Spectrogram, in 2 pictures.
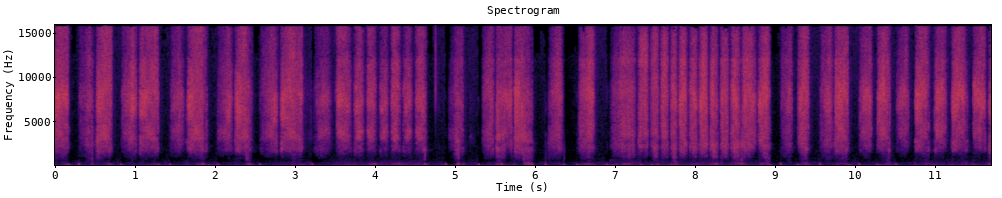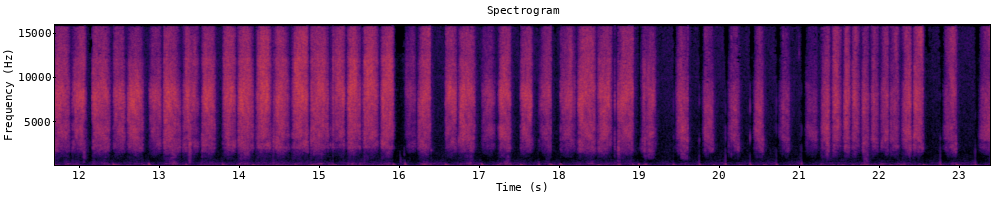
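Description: Hands rub and brush right up close to a microphone with soft crackling and rustling.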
